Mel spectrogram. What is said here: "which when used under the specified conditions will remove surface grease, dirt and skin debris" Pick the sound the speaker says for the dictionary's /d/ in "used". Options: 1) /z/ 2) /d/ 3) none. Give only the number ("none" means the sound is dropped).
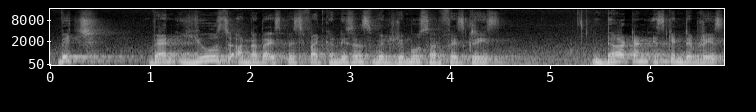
2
